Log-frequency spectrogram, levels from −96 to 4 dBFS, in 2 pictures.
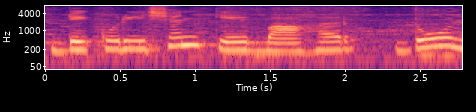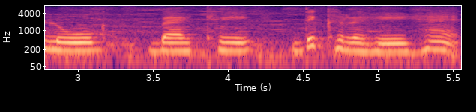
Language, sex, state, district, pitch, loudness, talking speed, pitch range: Hindi, female, Madhya Pradesh, Katni, 195 Hz, -15 LUFS, 95 wpm, 185-215 Hz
